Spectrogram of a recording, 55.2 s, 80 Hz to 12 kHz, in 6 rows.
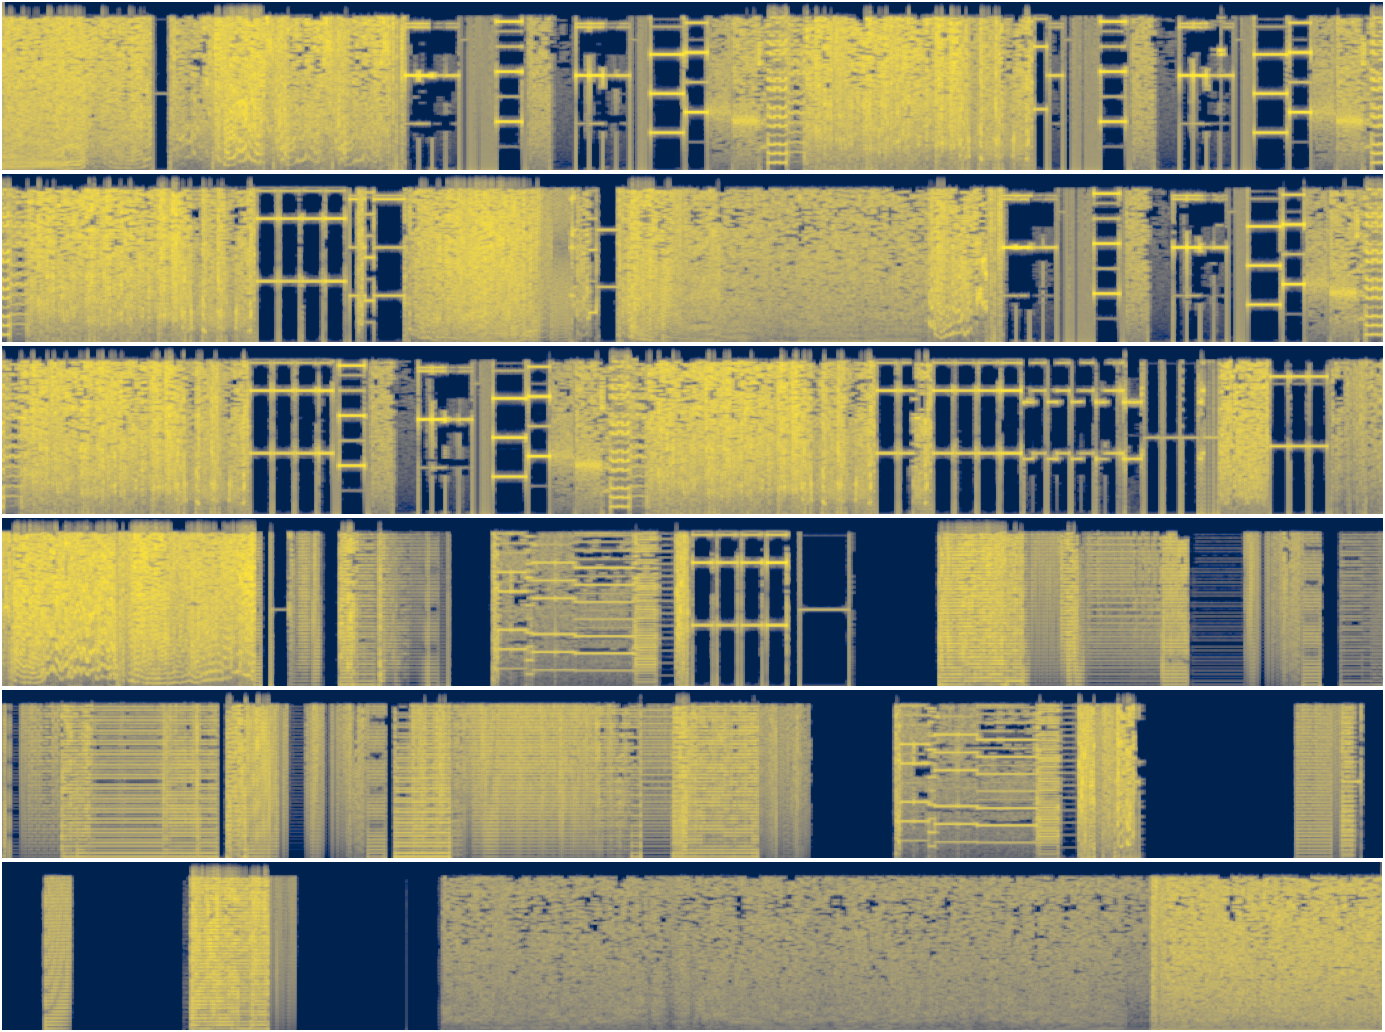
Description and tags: WARNING: LOW FREQUENCIES AND DC OFFSETS GALORE!!
This sound was once a photoshop file.
data, dare-26, raw, harsh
